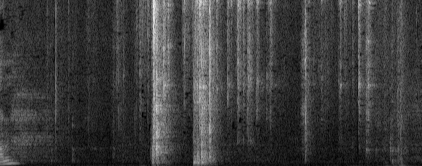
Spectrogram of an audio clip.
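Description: Small scissors snipping ribbon, two sharp cuts about half a second apart, followed by lighter clicks and rattles as the blades and the ribbon are handled.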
